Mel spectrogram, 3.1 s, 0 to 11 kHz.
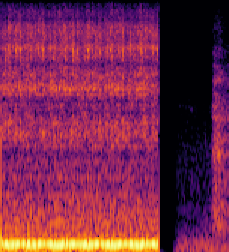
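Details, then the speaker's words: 1968 Ford Mustang 302 V8 after JBA tri-Y headers, X-pipe and dual exhaust install: deep even burble, smooth steady beat, fairly subdued; exhaust quieter and backfiring/popping essentially gone. "All right, so we're done. It sounds decent. It did what I wanted to do and quiet it down some."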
